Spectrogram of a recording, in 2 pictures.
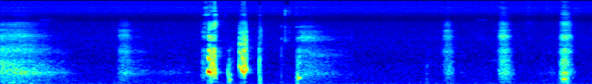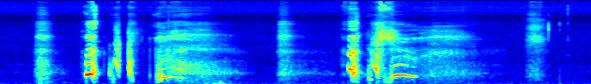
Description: That one sneeze was a little stuck but eventually the sneezes won 🤧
